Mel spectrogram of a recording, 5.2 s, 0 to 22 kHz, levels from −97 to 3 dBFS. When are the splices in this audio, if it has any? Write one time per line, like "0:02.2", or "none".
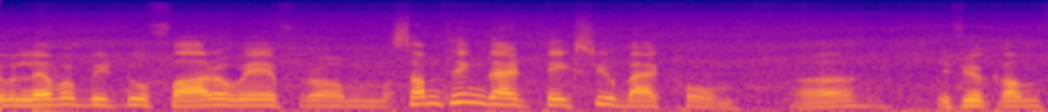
0:01.9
